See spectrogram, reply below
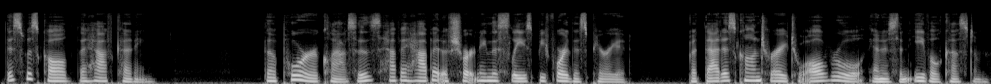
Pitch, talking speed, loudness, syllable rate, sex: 150 Hz, 190 wpm, -18 LUFS, 5.7 syllables/s, female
